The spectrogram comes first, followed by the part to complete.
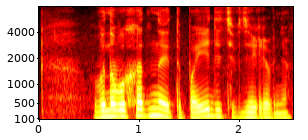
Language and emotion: Russian, neutral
